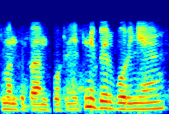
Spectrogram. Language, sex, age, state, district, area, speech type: Tamil, male, 45-60, Tamil Nadu, Mayiladuthurai, rural, conversation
